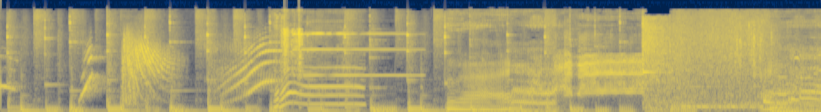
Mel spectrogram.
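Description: Cartoon background music with a steady bass line, overlaid with comic sound effects: quick rising whistle-like glides about a second in and again near three seconds, then a stretch of noisier effects a little past the middle.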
